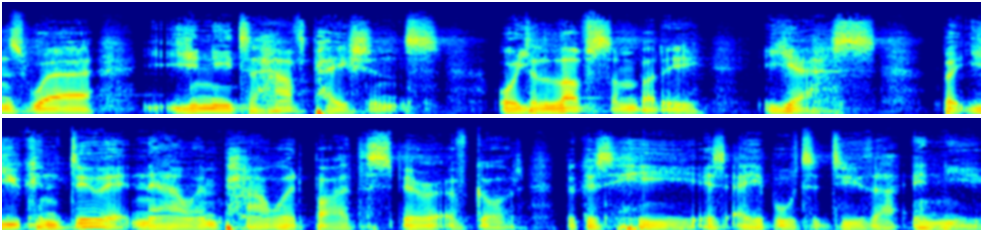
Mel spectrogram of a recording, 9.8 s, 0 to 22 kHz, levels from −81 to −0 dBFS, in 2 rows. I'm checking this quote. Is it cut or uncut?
cut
